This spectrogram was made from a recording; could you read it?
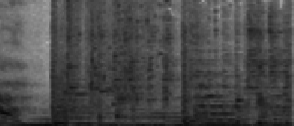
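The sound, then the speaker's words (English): Glass smashes loudly as a pasta pot thrown across a kitchen smashes a framed photo, with a sharp crash followed by a second burst of breaking and scattering shards that keep tinkling through the rest of the moment. “I threw the pasta pot across the kitchen and smashed the framed photo of us on our second anniversary, taken back when we still smiled while standing next to each other.”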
